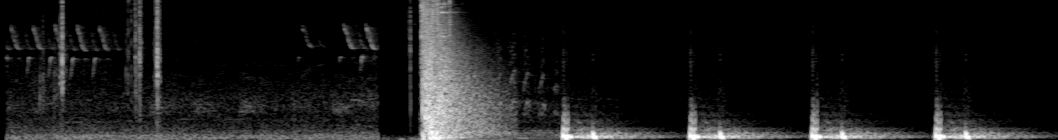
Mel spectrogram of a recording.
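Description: Birds chirping, then a single loud gunshot about four seconds in that dies away over a second. After it, a slow heartbeat: four low double thumps, about one and a quarter seconds apart.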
